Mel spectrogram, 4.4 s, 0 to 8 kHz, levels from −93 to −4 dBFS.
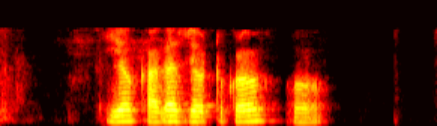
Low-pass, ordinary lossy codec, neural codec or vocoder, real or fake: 7.2 kHz; AAC, 16 kbps; none; real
